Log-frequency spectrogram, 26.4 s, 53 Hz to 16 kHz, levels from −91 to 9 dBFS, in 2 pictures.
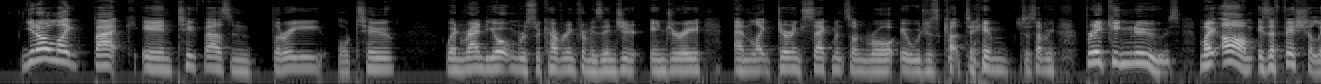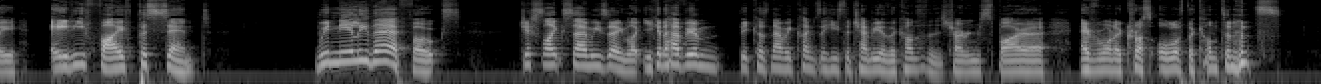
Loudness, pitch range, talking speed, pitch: -29 LUFS, 130-175 Hz, 170 wpm, 155 Hz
